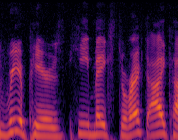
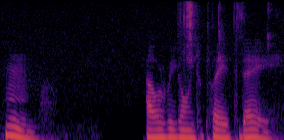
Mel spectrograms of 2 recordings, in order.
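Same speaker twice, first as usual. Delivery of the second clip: hushed, low, sinister, menacing villain's half-whisper; 4 semitones lower, 10 dB quieter than usual. Narrating to the players, voicing a figure who eyes them, in a Voldemort-like half-whisper. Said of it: "Sounds like Voldemort".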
